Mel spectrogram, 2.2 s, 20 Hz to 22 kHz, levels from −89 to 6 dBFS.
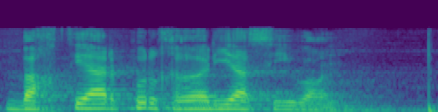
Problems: constant background noise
